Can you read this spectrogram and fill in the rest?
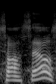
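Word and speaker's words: Sarcelles: 117 in favour of Sarcells. So the teams from Sarcell are being told don't pronounce the S, and Sarcell have to get used to it.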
